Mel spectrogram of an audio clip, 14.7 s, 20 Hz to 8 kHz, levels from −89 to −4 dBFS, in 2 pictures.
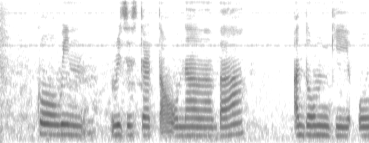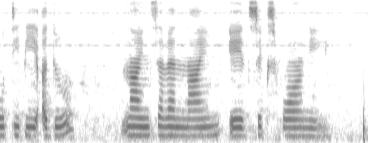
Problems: low volume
